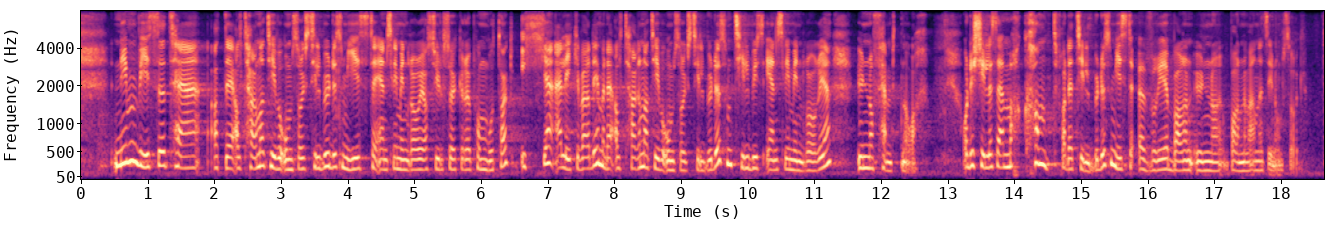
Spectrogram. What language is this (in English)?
Norwegian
